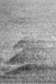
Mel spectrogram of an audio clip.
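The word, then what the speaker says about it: pull: কখনো ইউ এর উচ্চারণ কি? উ হইতেছে। কখন? পি ইউ এল ফুল। পি ইউ এস H push. Push আর ফুল। কেন এখানে পুল আর বুঝছে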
